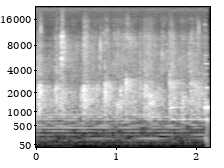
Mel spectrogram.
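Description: An audience applauds the Lord during a sermon, a dense, continuous wash of clapping with no pauses, fairly loud and sustained throughout.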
